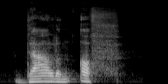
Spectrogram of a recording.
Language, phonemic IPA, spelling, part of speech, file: Dutch, /ˈdalə(n) ˈɑf/, dalen af, verb, Nl-dalen af.ogg
- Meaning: inflection of afdalen: 1. plural present indicative 2. plural present subjunctive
